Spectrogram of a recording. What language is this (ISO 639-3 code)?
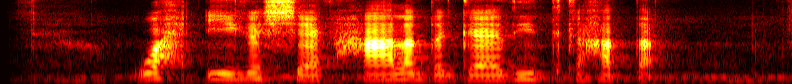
som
